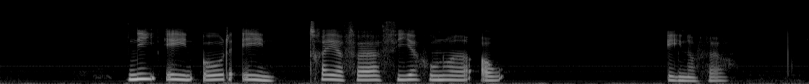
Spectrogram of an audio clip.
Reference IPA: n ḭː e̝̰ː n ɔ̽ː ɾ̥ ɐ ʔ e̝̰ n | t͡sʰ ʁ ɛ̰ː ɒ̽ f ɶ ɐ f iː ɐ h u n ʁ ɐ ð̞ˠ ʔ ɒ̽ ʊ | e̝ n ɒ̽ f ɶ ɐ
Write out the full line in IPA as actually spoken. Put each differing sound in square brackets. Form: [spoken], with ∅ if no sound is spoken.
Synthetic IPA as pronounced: n ḭː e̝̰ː n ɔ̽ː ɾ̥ [ə] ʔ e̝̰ n | t͡sʰ ʁ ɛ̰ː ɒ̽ f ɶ ɐ f iː ɐ h u n ʁ ɐ ð̞ˠ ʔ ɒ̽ ʊ | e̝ n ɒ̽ f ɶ ɐ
